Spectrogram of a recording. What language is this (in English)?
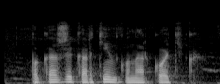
Russian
